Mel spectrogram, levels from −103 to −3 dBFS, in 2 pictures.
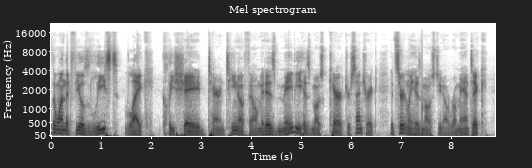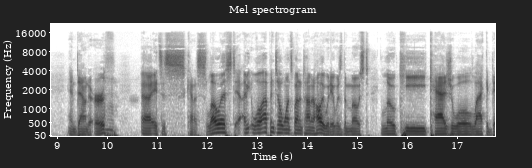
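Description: A speech clip with one loud pop from 7.41 to 7.43 s, between "certainly his" and "you know romantic and". The single sharp transient sits roughly 10 dB above the speech, which continues underneath it. The likely cause is a sudden voltage step or pulse from a plug, switch, static discharge or driver glitch entering the signal chain.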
